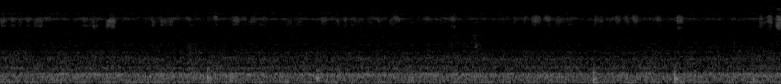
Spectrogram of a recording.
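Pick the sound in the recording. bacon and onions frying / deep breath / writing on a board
writing on a board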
